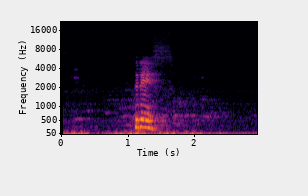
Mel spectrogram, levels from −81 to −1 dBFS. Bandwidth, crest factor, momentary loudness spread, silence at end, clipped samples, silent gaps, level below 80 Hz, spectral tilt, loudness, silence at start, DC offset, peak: 15.5 kHz; 20 dB; 27 LU; 0 s; under 0.1%; none; -44 dBFS; -6 dB/octave; -26 LUFS; 0.05 s; under 0.1%; -10 dBFS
